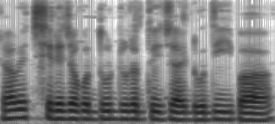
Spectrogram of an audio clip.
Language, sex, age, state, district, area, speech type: Bengali, male, 18-30, West Bengal, Hooghly, urban, spontaneous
